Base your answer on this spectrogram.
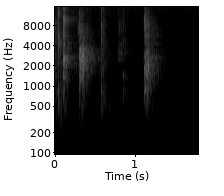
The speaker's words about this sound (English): Everybody give a hand clap to the Lord if you would, please. Hallelujah. Thank you.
